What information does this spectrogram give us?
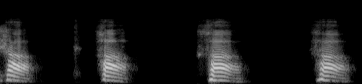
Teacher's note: इस हा में कोई हवा का शोर नहीं है। इस हवा को पढ़ते हुए कोई एनर्जी नहीं लगानी। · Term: नॉर्मल हा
